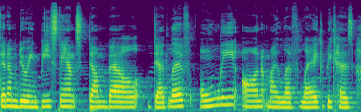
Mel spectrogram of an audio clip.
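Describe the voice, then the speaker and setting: In a normal speaking voice, a woman talks fairly slowly at a medium pitch with fairly even intonation. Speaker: fitness vlogger. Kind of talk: workout vlog voiceover. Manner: casual.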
